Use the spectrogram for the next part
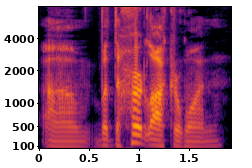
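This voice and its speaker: A man's voice: lowish voice, steady tone, a little slow, no room sound, clean studio sound. A man talking casually on his own about films he has and hasn't seen, rambling and correcting himself as he reads from notes. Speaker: vlogger reviewing films. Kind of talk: casual solo commentary.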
